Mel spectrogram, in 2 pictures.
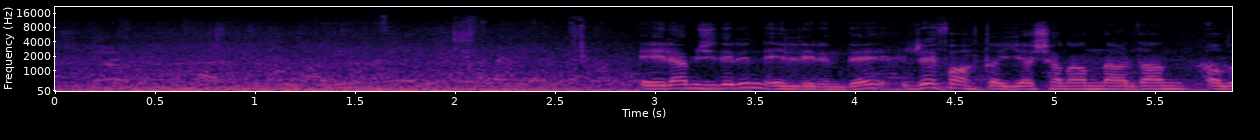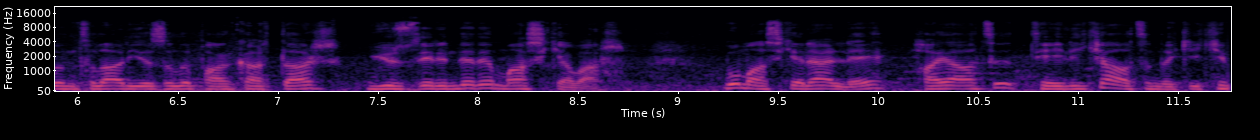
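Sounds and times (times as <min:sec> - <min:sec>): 
dense murmur of crowd voices at a protest: 0:00.0 - 0:11.7
low rumbling traffic passing: 0:00.0 - 0:11.7
speech: 0:02.9 - 0:11.7.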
